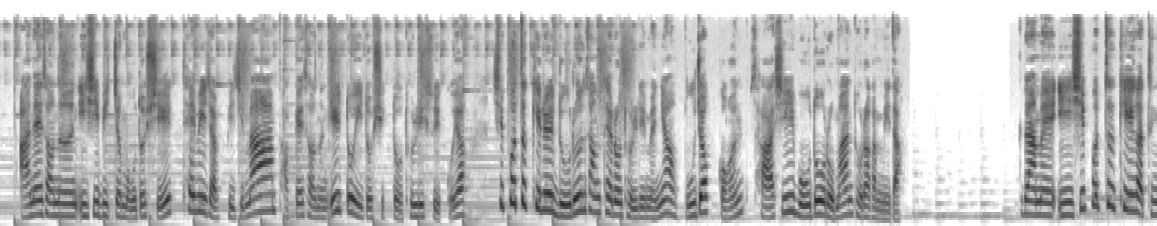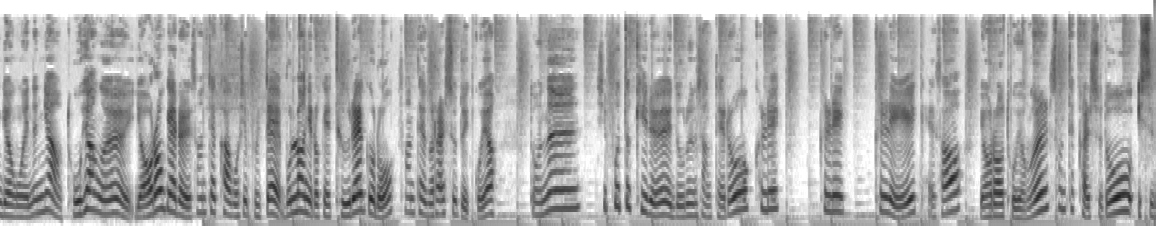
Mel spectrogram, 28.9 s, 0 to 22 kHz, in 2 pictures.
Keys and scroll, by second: 12.7 super+c, 13.1 super+v, 14.8 super+v.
